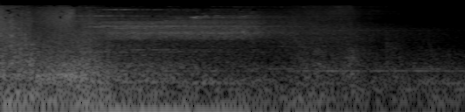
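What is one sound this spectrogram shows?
A bright triumphant fanfare swells and fades away.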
